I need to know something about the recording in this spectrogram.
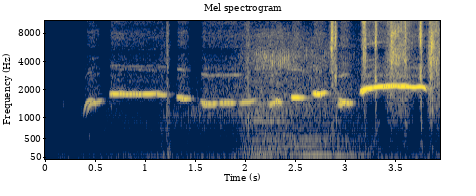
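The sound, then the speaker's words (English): A clear, loud whistled melody of sustained tones with small pitch slides, running nearly continuously for several seconds over faint background music, at the start of the theme song of the TV show Fanboy and Chum Chum. “Starts is with whistling.”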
